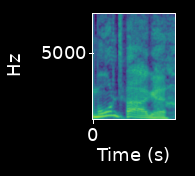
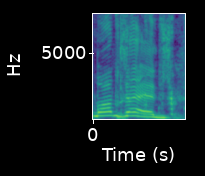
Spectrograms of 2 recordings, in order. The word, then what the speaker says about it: Montage: Wenn man ihren Titel aussprechen würde im Deutsch, würde man sagen Montage. Aber es heißt Montage.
